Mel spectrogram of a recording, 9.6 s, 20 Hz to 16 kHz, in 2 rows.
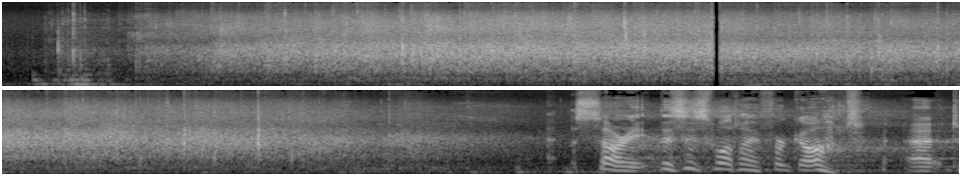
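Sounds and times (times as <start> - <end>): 
crowd applauding: 0.6 - 7.4
speech: 7.7 - 9.5.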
